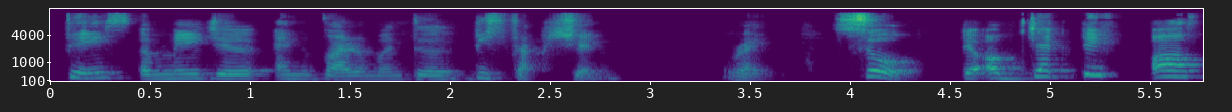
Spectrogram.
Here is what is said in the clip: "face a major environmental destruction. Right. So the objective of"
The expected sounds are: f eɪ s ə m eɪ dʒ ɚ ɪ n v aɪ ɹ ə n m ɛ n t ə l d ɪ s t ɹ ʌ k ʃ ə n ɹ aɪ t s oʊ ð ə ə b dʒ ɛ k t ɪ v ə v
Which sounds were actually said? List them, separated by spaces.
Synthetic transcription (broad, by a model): f eɪ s ə m eɪ dʒ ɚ ɪ n v aɪ ɹ ə n m ɛ n t ə l d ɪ s t ɹ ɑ k ʃ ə n ɹ aɪ t s oʊ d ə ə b dʒ ɛ k t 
